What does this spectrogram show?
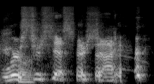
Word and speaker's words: Worcestershire: Don't worry, I'll tell you how to pronounce them. Apart from Shrewsbury, is it Shrewsbury or Worcestershire? Worcestershire. Yeah, that's the one you guys. That's the one you guys have the most problem with, isn't it? Worcestershire.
